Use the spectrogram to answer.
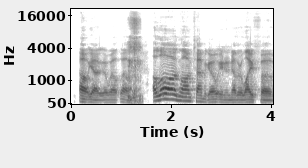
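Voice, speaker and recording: This man speaks with a medium pitch at a moderate pace. The background is quiet. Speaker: podcast co-host. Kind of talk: casual chat. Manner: loud.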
